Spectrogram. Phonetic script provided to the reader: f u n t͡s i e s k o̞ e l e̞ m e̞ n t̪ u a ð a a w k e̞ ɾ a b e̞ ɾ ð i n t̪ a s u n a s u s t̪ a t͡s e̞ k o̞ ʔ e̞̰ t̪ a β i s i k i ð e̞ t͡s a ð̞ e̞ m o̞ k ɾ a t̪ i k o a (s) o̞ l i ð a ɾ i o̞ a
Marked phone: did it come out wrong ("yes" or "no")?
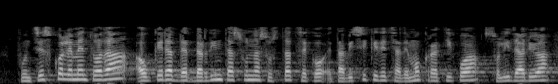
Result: no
